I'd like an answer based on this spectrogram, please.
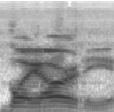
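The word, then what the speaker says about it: Boyardee: boy or D Fortune it's pronounced bardi actually sorry yeah bardi is actually the name you're right you know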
